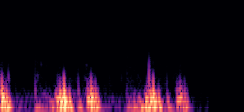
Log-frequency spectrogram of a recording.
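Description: Deep, regular low thumps in paired beats, a heartbeat sound.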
